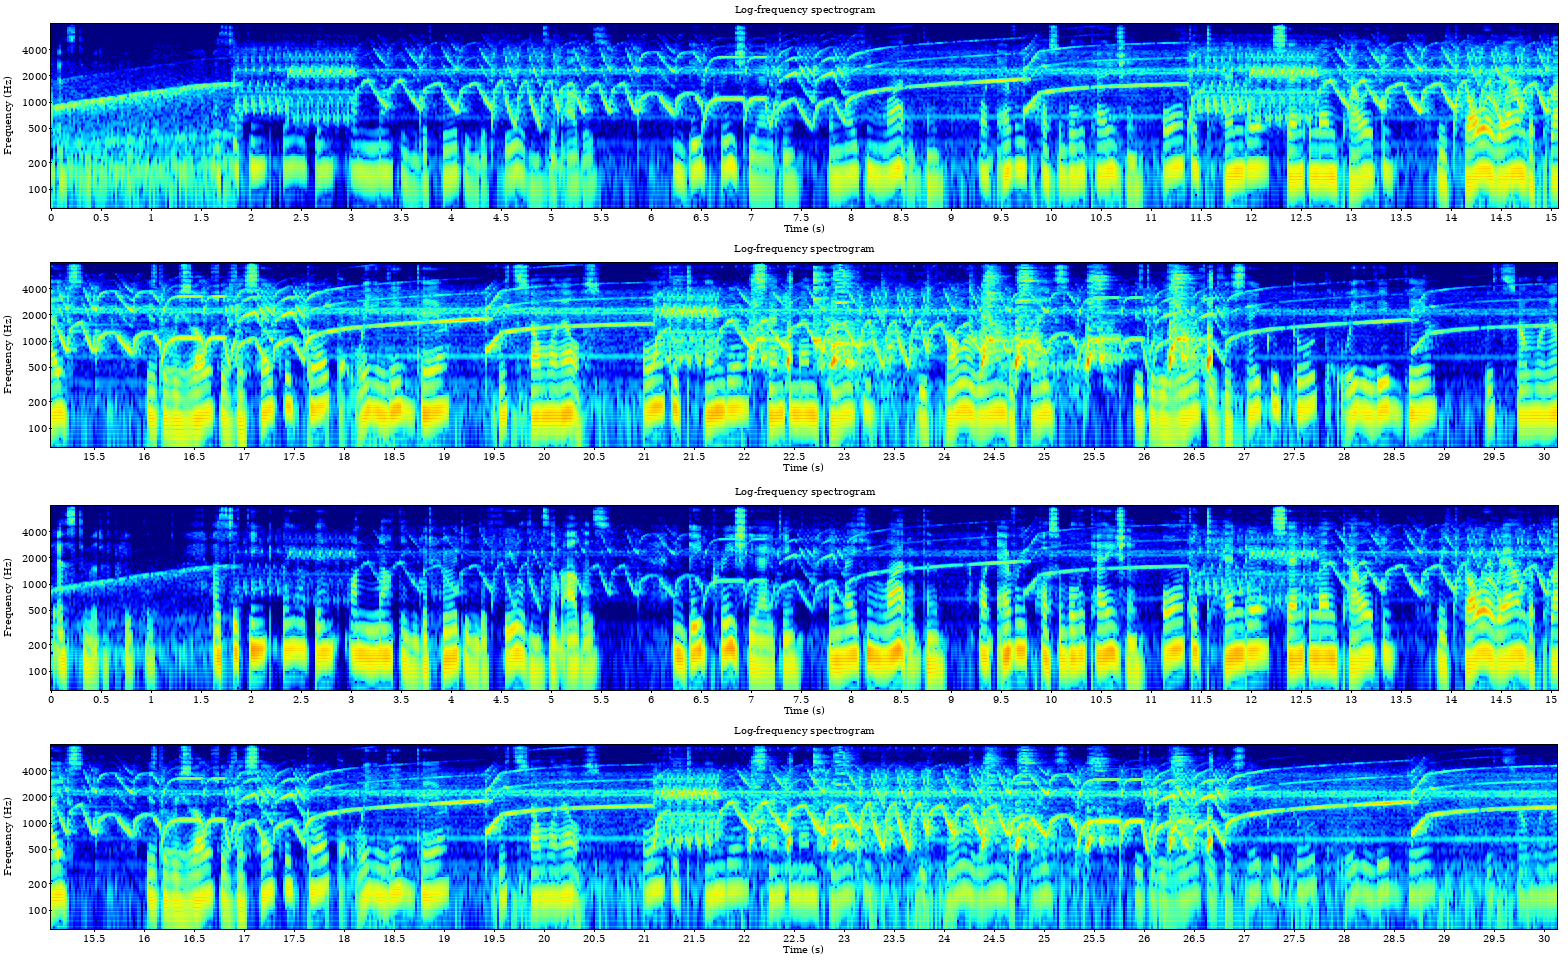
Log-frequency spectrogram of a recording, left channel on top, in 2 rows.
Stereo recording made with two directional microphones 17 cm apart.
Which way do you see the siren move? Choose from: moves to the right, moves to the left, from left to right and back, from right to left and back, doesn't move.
moves to the right.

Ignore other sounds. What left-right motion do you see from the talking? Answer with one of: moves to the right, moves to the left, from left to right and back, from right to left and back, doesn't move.
moves to the left.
